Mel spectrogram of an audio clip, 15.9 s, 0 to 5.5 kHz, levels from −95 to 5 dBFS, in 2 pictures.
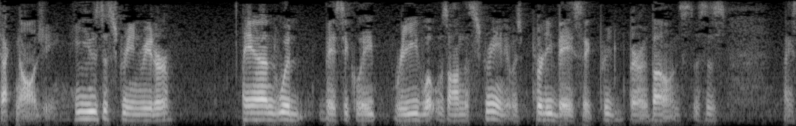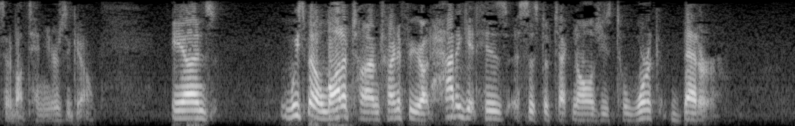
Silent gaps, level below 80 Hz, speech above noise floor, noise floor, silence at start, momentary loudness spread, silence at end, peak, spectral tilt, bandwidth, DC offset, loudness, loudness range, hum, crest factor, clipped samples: none; -64 dBFS; 38 dB; -55 dBFS; 0 s; 20 LU; 0.8 s; 0 dBFS; -6 dB/octave; 5.4 kHz; under 0.1%; -17 LUFS; 12 LU; none; 18 dB; under 0.1%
